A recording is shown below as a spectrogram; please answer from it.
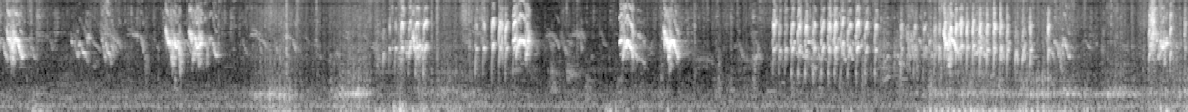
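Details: Family of budgerigars chirping: bursts of bright, scratchy high chirps and chatter come in clusters every second or two, separated by brief quieter gaps, with soft rustling and wing flutters underneath.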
